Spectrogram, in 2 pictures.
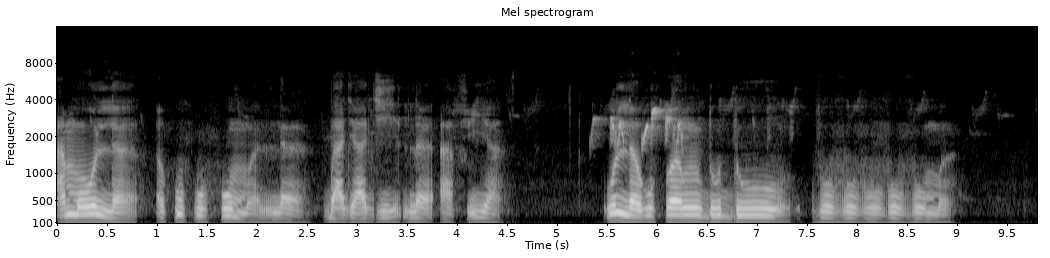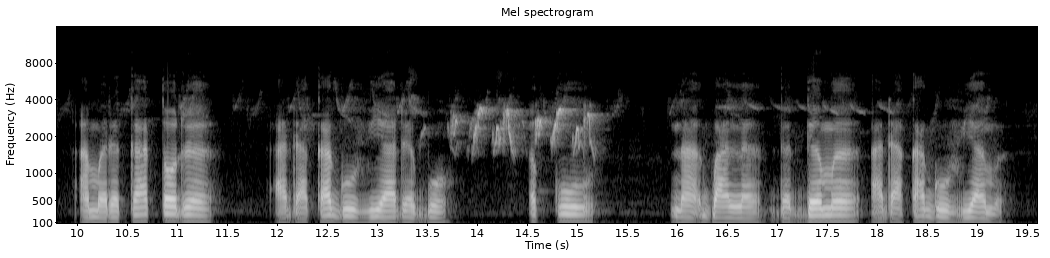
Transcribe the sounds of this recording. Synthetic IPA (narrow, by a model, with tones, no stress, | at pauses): a̰˨mə˨wo˦lə̰˨ | ə˨ɸu˦ɸu˦ɸo˦mə̰˨lə˨ | ɡ͡ba˨d͡ʒa˨d͡ʑi˦lə˨ʔa̰˨fi˦ja˨ | wʔo˦lə˨wo˦ɸə˦ŋũ˦d̪o˦d̪o˦vo˨vo˨vo˨vo˨vo˨mə̃˨ | a̰˨mə˨ɖə˨ka˦t̪ɔ˦ɖə˦ | a̰˨ɖa˨ka˦ɡo˦vi˦a˨ɖə˨ɡ͡bɔ˦ | ə˦ko˦ | nã˨ɡ͡ba˨lə̃˨d̪ə˨d̪ə˦mə˦a̰˨ɖa˨ka̰˦ɡo˦vi˦a˨mə˨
